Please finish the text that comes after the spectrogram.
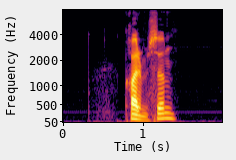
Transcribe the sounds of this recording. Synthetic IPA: kʰɑɾmsœn

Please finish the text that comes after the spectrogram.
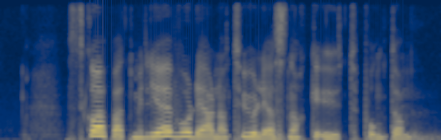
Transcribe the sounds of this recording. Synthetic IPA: skɑːpəɛt̪mɪljøːʋʊɖeːæːɳɑt̪ʰʉːɭɪoːsnɑkə̰ʔʉːt̪pʰʊŋt̪ʊm

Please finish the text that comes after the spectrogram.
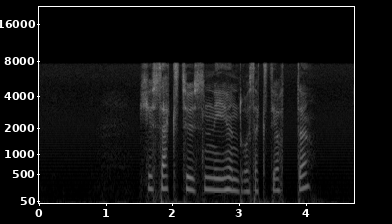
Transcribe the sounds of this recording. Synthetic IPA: çʉsɛkst̪ʰʉːsn̩niːhʉnd̪ʁəoːsɛkst̪ɪɔt̪ə

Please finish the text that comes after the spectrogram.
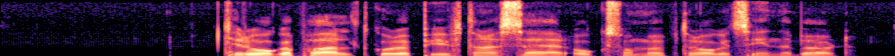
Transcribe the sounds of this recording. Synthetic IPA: t̪ʰɪlɾoːɡapʰɔalt̪ɡoːɾɵpʰːjɪft̪əɳasæːɾʔɔksɔɔmɵpːd̪ɾɑːɡət̪sɪ̰nːəbœːɖ̥

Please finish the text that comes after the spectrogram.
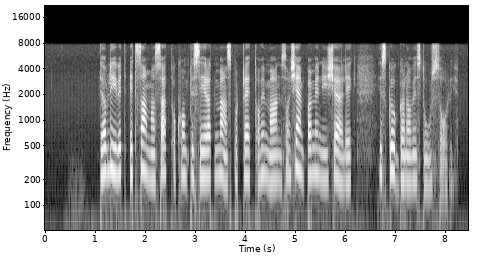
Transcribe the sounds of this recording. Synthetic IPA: d̪̥ɛhaɾbliːvɪt̪ɛt̪samːansat̪ːʰɔkʰːɔmplɪseːɾat̪manspʰʊʈʰɾɛt̪ʰːa̰vɛnmanːsɔmɕɛmpaɾmenːyːɕæːɭeːk | ɪskɵɡːanavɛnst̪uːɾsɔ̰ɾj

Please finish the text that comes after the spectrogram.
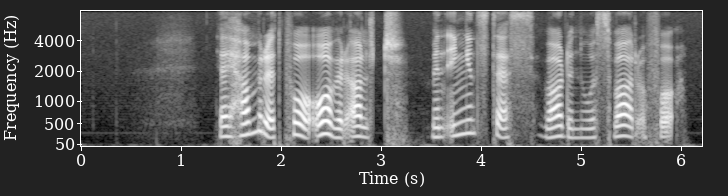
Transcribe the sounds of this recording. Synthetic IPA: jæɪhɑmɾət̪pʰoːʔoːʋəɾʔɑlt̪ | mɛnʔɪŋənst̪ʰeːs | ʋɑːɖeːnuːəsʋɑːɾo̰ːfo̰ː

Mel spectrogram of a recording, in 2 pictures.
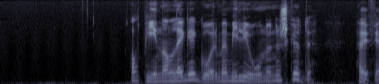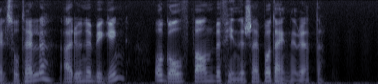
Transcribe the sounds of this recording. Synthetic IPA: ɑlpʰiːnɑnlɛɡəɡoːɾmeːmɪlɪuːn̩ʉnəʃkʉd̪ | hœʏfjɛlshʊt̪ʰɛləʔæ̰ːɾʉnəbʏɡɪŋ | oːɡɔlfbɑːn̩bəfɪnəʃæɪpʰoːt̪ʰæɪnəɾeːt̪ə

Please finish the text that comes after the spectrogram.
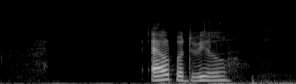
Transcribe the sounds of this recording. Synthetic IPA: ʔælb̥əd̥ʋil

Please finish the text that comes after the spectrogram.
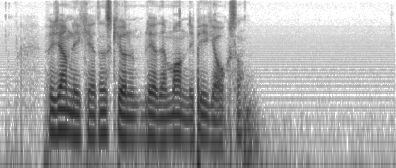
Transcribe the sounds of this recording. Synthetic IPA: fœɾjɛmliːkheːt̪ənskʰɵlnblɛvd̪ɛːnmɑnlɪpʰiːɡaɔksɔ

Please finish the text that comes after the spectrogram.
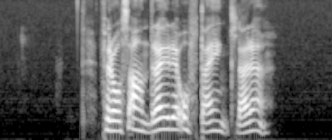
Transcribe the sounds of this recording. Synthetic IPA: fœɾɔsand̪ɾaæɖɛʔɔft̪aɛŋkʰlaɾə

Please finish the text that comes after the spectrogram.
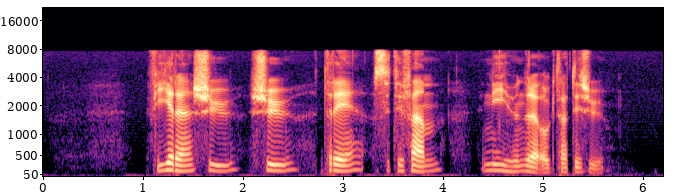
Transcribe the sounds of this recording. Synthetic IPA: fiːɾəʃʉːʃʉːt̪ʰɾeːsœt̪ɪfɛm | niːhʉnd̪ɾəʔo̰ːɡt̪ʰɾɛt̪ɪʃʉ̰ː

